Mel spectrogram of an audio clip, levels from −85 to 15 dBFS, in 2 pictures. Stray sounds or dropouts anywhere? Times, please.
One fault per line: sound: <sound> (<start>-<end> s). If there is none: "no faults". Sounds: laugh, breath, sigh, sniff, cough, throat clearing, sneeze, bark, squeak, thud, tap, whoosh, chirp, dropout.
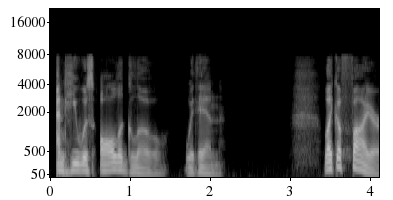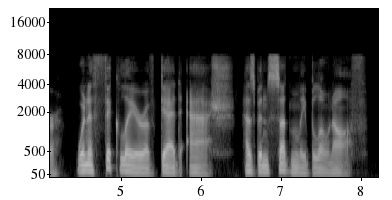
no faults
